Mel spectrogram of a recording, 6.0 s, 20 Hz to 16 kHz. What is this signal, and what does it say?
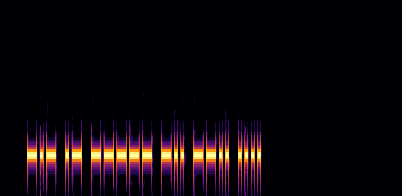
Morse code, heard as a keyed tone, about 25 wpm, 700 Hz. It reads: KA0DZH
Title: USA Call Signs - 6 Characters - Repeated 3x - 25wpm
